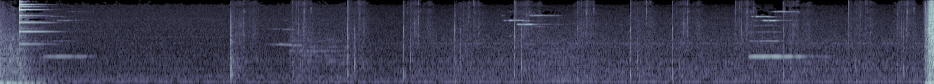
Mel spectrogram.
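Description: Footsteps walk slowly on a hard floor.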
